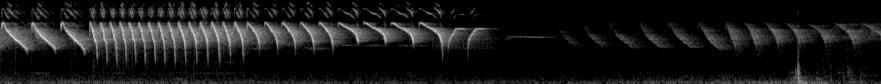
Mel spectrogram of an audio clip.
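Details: Canary singing nonstop as a tutor for young birds: a long run of loud, quick downslurred whistles about four per second, a brief pause, then the same notes resume much fainter, with one soft knock.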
